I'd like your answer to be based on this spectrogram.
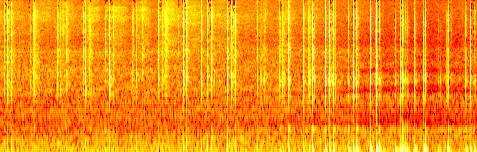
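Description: Fingertips tap, squeeze and scratch the base and side of an empty, hollow plastic cup that is held and tilted, producing creaky plastic sounds. About thirty short, dry taps and clicks come at an irregular pace, each with a dull low thump and a bright click. They start soft and grow louder and denser in the second half.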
